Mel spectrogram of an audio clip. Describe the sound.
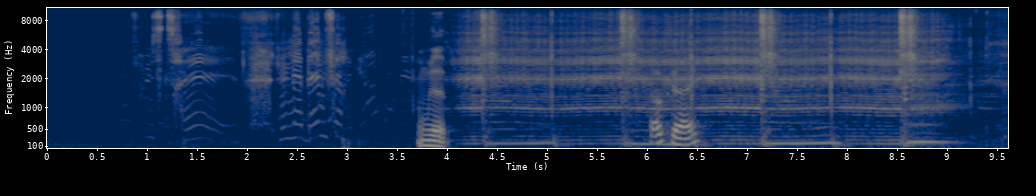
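After a brief spoken remark, an indie song kicks in loudly, with sustained synth tones whose pitch bends and wobbles over a steady, full backing.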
